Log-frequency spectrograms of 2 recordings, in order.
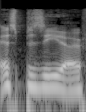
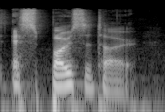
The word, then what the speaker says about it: Esposito: I've been calling him Giancarlo Esposito for God knows how many years now. Nearly 10, maybe, since I started watching Breaking Bad. Apparently, his name is Esposito. That's how you pronounce it. I only just found this out a couple of weeks ago. Esposito.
